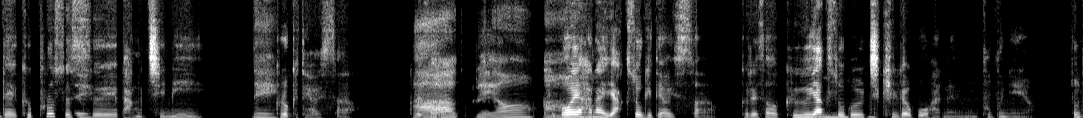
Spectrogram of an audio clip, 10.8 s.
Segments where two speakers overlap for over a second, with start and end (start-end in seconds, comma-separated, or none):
none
